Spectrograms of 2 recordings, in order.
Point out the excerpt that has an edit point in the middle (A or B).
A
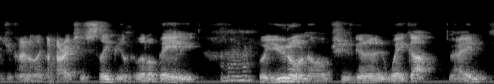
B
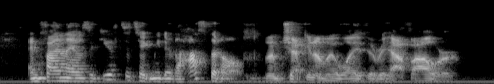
B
